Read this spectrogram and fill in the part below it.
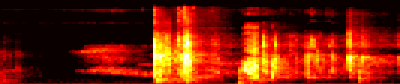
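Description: A plastic toy train clicks and rattles as it is handled.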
